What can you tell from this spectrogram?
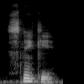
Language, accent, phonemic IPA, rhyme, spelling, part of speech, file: English, US, /ˈsniːki/, -iːki, sneaky, adjective / noun, En-us-sneaky.ogg
- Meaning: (adjective) 1. Elusive; difficult to capture or observe due to constantly outwitting the adversaries 2. Dishonest; deceitful; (noun) Any device used for covert surveillance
